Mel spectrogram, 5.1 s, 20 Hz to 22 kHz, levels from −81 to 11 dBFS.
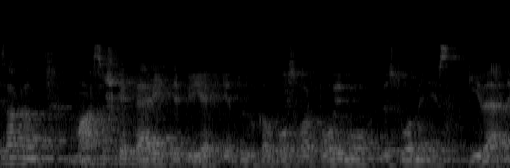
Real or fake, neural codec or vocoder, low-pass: real; none; 7.2 kHz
